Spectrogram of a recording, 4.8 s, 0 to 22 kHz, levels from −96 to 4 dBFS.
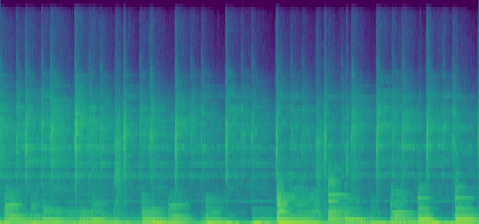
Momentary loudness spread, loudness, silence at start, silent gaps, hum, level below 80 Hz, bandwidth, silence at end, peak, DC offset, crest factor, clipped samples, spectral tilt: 4 LU; -18 LUFS; 0 s; none; none; -24 dBFS; 17 kHz; 0 s; -4 dBFS; under 0.1%; 14 dB; under 0.1%; -5 dB/octave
